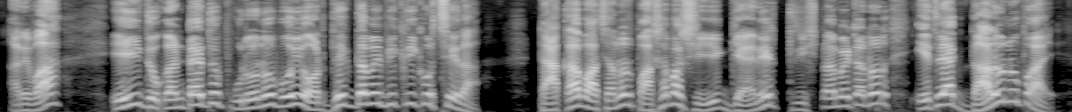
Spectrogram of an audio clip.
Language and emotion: Bengali, happy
